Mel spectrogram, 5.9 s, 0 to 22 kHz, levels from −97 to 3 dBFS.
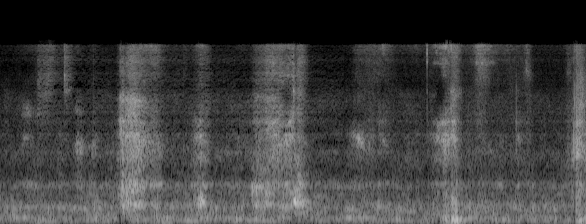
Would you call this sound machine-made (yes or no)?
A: yes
